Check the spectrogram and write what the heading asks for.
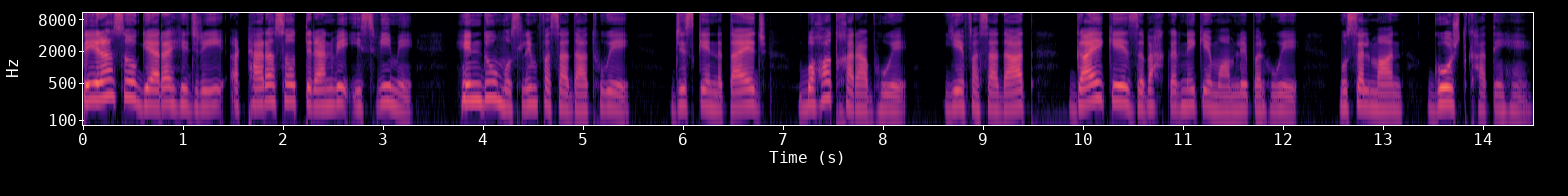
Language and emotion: Urdu, neutral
